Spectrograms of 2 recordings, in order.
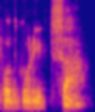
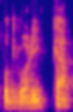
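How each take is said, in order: First: The c is said as a ts sound. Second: The c is said as a hard k sound. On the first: This is how the locals say the name. "la C es una cedilla eslava y, y ellos la pronuncian Podgorica" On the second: This is how Spanish speakers say the name. "Nosotros decimos Podgorica"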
